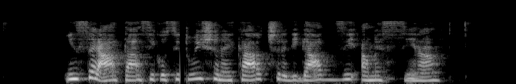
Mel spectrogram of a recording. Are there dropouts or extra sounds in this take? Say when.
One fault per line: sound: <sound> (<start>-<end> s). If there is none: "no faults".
sound: dropout (1.8-1.8 s)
